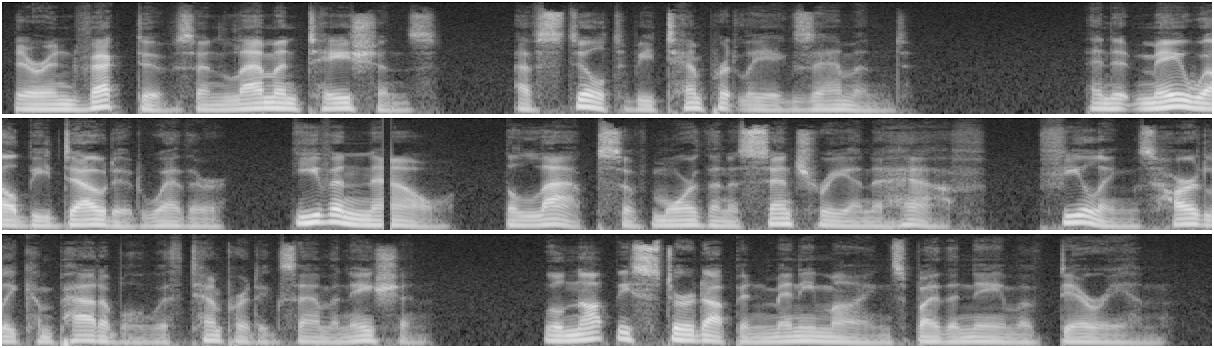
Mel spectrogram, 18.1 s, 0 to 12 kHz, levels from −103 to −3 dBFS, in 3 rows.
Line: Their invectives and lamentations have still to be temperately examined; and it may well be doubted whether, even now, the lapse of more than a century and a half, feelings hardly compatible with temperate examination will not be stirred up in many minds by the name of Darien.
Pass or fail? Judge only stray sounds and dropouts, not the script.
fail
